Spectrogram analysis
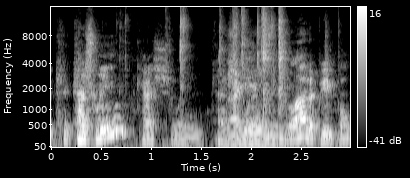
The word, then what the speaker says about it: Cascahuin: Cascahuin. Cascahuin. A lot of people pronounce it different ways.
